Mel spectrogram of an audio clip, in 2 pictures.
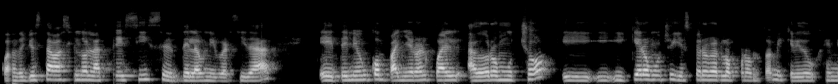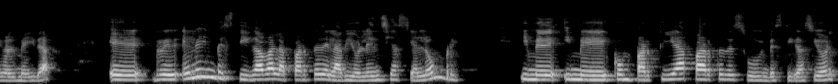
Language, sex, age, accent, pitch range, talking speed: Spanish, female, 30-49, Mexican, 190-235 Hz, 175 wpm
